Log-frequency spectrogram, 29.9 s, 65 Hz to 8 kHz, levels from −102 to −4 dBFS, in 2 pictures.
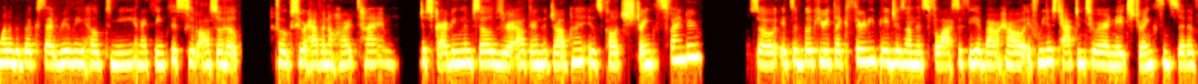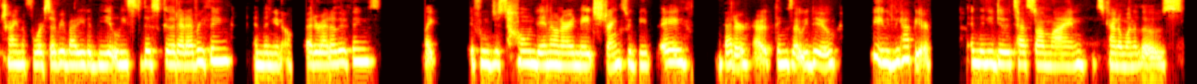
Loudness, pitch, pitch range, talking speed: -10 LUFS, 205 Hz, 200-220 Hz, 230 wpm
